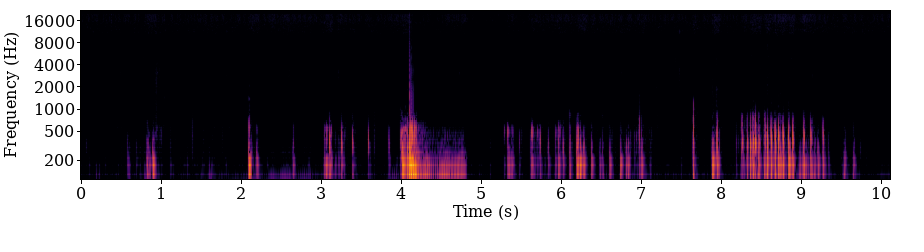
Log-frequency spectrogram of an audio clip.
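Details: Stomach rumbling (borborygmi) in a person sick for several days with stomach pain, diarrhea and nausea: deep, gurgling low rumbles and growls in irregular bursts with quiet gaps.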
